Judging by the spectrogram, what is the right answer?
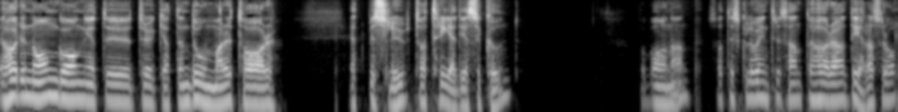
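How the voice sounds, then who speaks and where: Recorded with a dry, close sound and no echo, a man with an ordinary speaking voice talks at a moderate pace, with medium pitch and fairly even intonation. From Stockholm, Sweden. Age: 50s. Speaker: ice hockey equipment manager. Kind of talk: casual chat. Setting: studio.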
